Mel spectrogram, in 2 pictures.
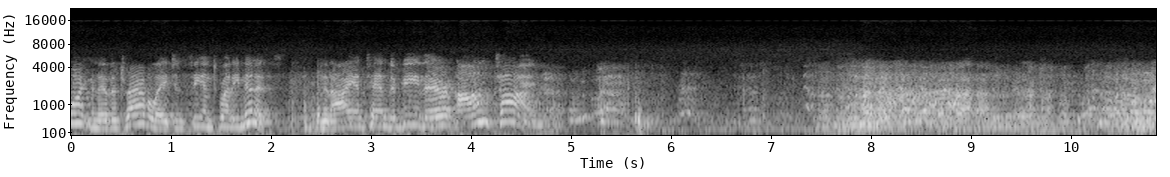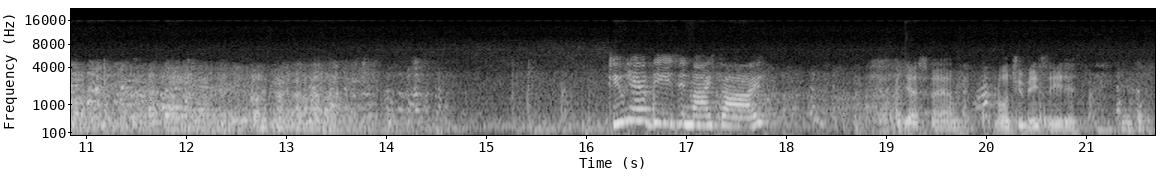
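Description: A woman speaks brightly, heard through an old, thin-sounding recording.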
